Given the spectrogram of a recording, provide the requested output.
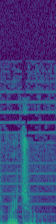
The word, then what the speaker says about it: Witchell: Because you couldn't, like, if you saw Witchell spelled, a lot of people don't pronounce it right. Like, Witchell? Witchell? No, it's Witchell.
